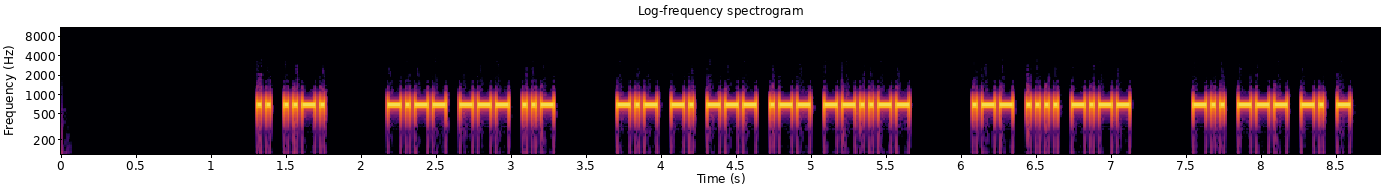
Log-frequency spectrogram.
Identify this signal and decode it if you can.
Morse code, heard as a keyed tone, about 40 wpm, 700 Hz. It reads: IF YOU KNOW, WHY DONT
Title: 2x Word-Spacing - Sentences from Top 300 Words - 40wpm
